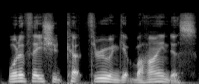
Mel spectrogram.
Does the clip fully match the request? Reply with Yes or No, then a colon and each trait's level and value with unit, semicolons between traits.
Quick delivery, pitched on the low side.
Yes: fast, 300 wpm; low, 110 Hz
